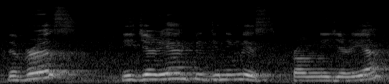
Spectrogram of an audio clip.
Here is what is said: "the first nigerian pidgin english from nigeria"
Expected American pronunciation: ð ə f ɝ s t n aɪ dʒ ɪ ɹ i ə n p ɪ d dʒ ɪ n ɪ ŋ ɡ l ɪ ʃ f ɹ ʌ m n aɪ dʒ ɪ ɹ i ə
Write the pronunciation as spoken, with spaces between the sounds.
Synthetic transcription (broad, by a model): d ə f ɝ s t n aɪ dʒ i ɹ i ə n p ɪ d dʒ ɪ n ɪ ŋ ɡ l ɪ s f ɹ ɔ m n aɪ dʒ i ɹ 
